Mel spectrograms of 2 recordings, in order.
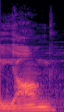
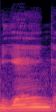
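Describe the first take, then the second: First: The vowel sounds like the one in 'long'. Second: The vowel sounds like the one in 'cat'. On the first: This is how the voiced version pronounces the name. "is actually Yong" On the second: This is the name as the speaker always knew it. "as I always knew him"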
